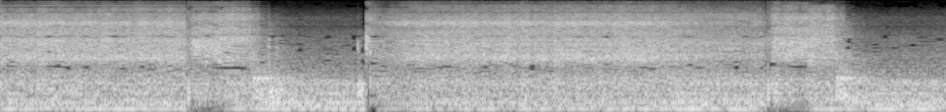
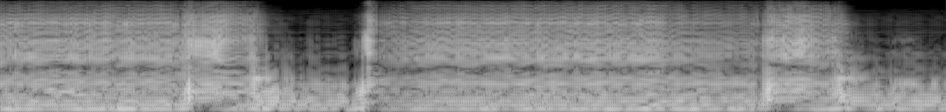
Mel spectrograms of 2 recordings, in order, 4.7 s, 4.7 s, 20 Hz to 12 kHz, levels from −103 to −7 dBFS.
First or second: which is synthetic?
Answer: second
